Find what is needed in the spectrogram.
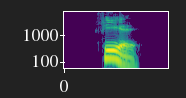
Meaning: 1. fault; flaw; failure 2. ellipsis of Fehlfarbe (“a card that is not trump”)
- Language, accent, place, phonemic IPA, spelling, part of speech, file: German, Germany, Berlin, /feːl/, Fehl, noun, De-Fehl.ogg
